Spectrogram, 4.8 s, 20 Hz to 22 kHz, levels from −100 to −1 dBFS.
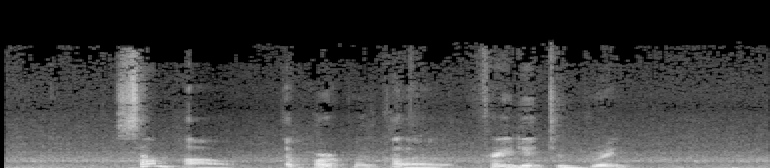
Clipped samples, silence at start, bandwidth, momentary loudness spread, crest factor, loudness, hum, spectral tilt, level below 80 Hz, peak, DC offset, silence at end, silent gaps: under 0.1%; 0 s; 16.5 kHz; 18 LU; 18 dB; -18 LUFS; none; -5.5 dB/octave; -42 dBFS; 0 dBFS; under 0.1%; 0 s; none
